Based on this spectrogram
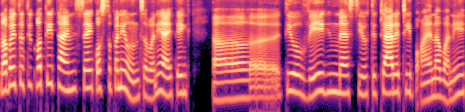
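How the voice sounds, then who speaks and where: In a very clean recording with a silent background, a woman with a Nepali accent talks with ordinary pitch variation. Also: dry, close sound with no echo. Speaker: podcast host. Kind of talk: interview questions.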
